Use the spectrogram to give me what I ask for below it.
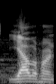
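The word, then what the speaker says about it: Gjallarhorn: or the Yer horn Yer horn is actually how you pronounce it anyway it's a German German word and uh I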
